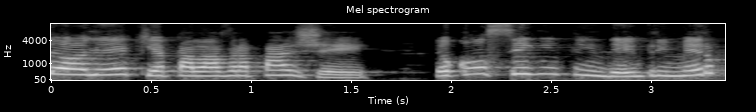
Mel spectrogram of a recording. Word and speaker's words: pajé: é a última sílaba a ser a última sílaba é oxítona paroxítona vou fazer o que me apegar a regra pajé uma palavra acentuada justamente porque é sinalizada em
